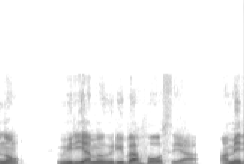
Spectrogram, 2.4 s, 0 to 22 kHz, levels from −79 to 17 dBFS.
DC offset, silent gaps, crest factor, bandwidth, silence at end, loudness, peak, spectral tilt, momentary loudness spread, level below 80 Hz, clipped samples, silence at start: under 0.1%; none; 18 dB; 12.5 kHz; 0 s; -27 LUFS; -10 dBFS; -6.5 dB/octave; 11 LU; -76 dBFS; under 0.1%; 0 s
